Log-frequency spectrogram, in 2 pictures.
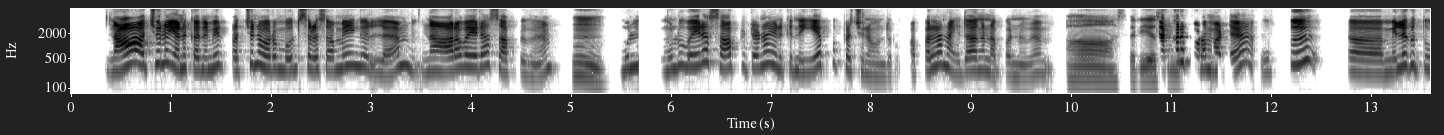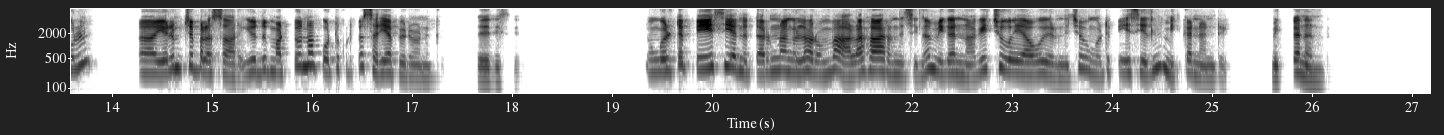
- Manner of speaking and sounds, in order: in English: "ஆக்சுவல்"; other background noise
- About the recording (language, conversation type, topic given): Tamil, podcast, உணவு சாப்பிடும்போது கவனமாக இருக்க நீங்கள் பின்பற்றும் பழக்கம் என்ன?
